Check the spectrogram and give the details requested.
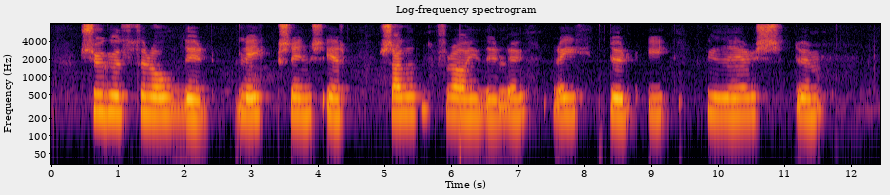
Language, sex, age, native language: Icelandic, male, 13, Icelandic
